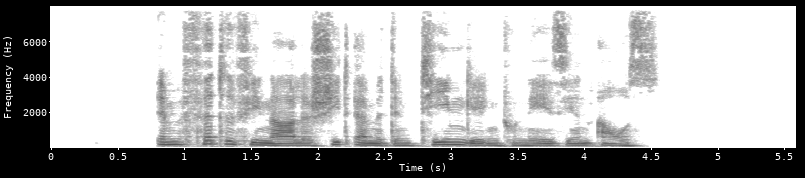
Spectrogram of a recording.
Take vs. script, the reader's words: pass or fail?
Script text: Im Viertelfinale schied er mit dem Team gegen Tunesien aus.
pass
